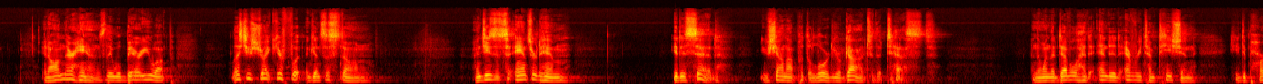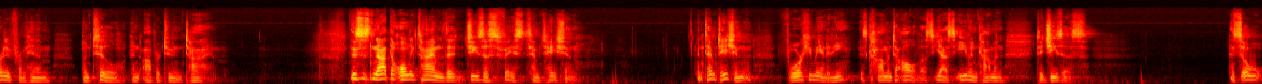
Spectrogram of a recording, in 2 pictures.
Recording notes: Recorded live at Word of Life Church in Le Sueur, Minnesota on February 6th, 2022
